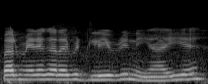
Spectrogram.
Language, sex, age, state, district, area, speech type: Urdu, female, 30-45, Uttar Pradesh, Shahjahanpur, urban, spontaneous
